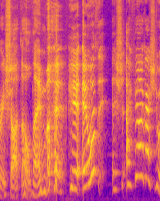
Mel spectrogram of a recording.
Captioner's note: laughs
